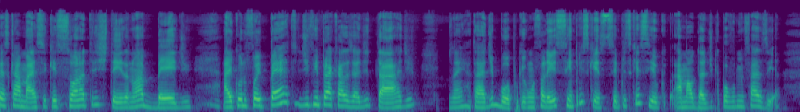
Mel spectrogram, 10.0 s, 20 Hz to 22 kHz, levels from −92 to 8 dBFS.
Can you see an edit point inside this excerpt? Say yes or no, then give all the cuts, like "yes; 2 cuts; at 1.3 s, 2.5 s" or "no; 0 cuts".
yes; 1 cut; at 5.6 s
